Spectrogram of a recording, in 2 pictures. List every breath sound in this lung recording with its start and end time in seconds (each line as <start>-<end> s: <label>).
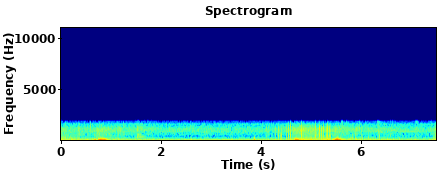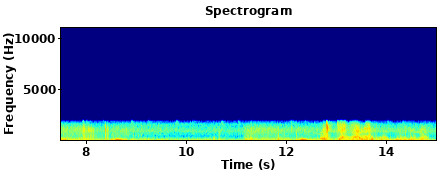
0.54-0.95 s: rhonchi
4.36-5.38 s: inhalation
4.58-5.04 s: rhonchi
5.36-5.72 s: rhonchi
5.38-6.46 s: exhalation
7.33-8.41 s: inhalation
7.39-7.87 s: rhonchi
8.41-9.44 s: exhalation
8.43-8.92 s: rhonchi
